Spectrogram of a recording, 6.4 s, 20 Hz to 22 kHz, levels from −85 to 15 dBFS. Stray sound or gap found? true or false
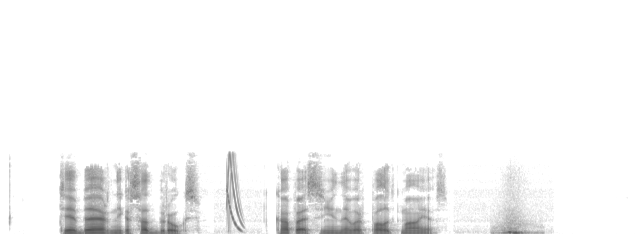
true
